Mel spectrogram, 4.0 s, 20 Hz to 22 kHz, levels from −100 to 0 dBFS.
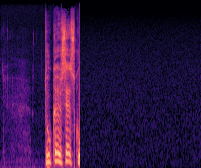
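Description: At 1.59 s the speech cuts off abruptly and does not return before the clip ends. This is an audio dropout to a faint residue: the gap holds only steady hiss, roughly 55 dB below the signal. The hiss shows the path stayed live, most likely a lost feed upstream rather than a dead output. A natural pause or fade would taper gradually, and a total dropout would leave digital silence.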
